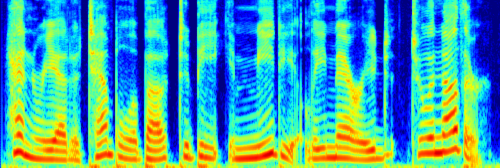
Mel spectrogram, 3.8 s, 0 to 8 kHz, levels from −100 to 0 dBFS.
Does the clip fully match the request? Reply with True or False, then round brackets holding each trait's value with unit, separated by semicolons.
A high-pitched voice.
True (200 Hz)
